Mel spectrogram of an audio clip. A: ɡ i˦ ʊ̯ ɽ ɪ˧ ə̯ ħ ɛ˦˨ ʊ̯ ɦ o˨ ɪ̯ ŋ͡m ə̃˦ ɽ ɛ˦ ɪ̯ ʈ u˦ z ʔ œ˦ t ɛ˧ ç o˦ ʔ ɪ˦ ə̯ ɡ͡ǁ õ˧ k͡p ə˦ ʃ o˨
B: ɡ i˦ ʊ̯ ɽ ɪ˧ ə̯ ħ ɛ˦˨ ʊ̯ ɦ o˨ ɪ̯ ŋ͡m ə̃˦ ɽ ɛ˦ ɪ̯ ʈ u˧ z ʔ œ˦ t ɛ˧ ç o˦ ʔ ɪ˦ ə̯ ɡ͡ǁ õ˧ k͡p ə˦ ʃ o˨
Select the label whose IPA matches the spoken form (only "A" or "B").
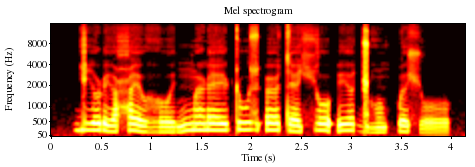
A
